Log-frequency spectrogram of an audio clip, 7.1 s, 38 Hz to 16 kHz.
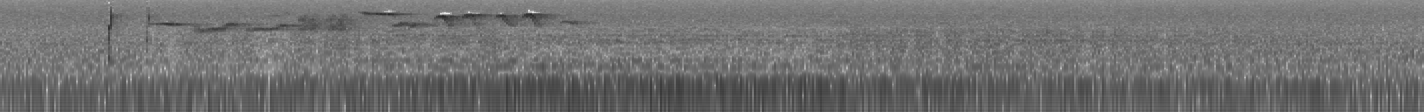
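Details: A common redstart's morning song in western Poland in April 2020: one brief phrase, a clear high opening note, then a quick run of thin repeated notes ending in a twitter, over a steady low rumble.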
